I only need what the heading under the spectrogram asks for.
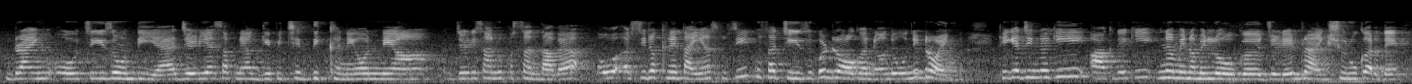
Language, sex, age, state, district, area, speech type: Dogri, female, 18-30, Jammu and Kashmir, Jammu, urban, spontaneous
